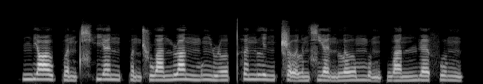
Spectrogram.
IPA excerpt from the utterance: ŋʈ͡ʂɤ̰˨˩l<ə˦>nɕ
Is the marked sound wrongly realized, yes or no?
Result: no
